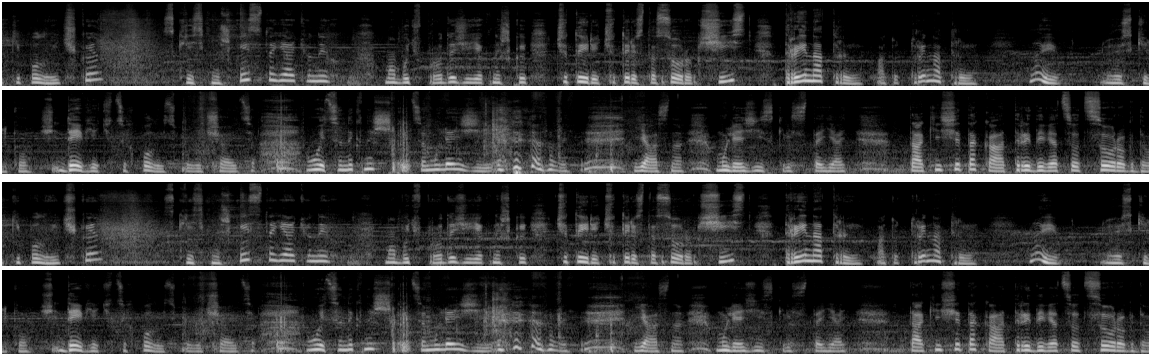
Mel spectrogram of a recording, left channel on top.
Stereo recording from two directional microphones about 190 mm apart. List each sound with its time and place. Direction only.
0.1 s speech: 10° left (ahead or behind)
8.3 s speech: 5° left (ahead or behind); by 15.5 s 20° left (ahead or behind)
15.6 s speech: 10° left (ahead or behind)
